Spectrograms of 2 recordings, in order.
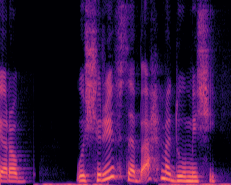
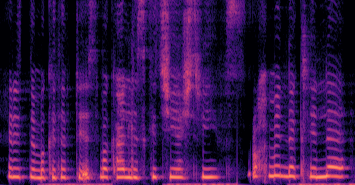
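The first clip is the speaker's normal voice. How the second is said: comic despair; 6 semitones higher than usual. Acted. Rana curses Sherif in despair.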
